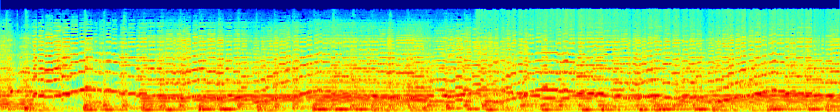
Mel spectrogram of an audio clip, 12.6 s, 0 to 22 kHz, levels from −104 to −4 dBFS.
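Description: From 7.14 s to the end, the audio carries sample clock jitter: an unstable converter clock mistimes samples by several microseconds, adding a hiss-like roughness roughly 25 dB below the signal that swells on loud, bright passages and drops away in quieter moments.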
